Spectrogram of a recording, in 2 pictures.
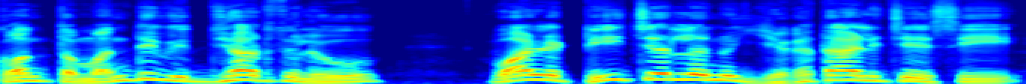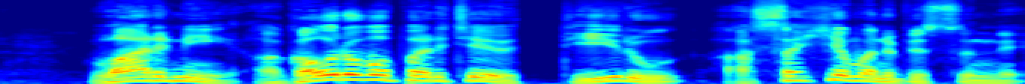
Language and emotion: Telugu, disgusted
